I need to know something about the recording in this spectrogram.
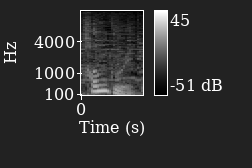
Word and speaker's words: Hungary: 匈牙利英文叫 Hungary，由于和英文的饥饿发音相似，经常被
